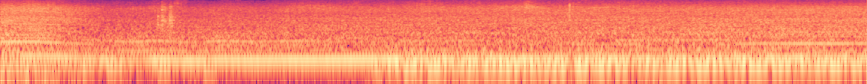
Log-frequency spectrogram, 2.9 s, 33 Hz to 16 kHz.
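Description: A car in GTA 5 drives with a steady engine drone that rises slightly in pitch as it accelerates, continuous and moderately loud with no voices.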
